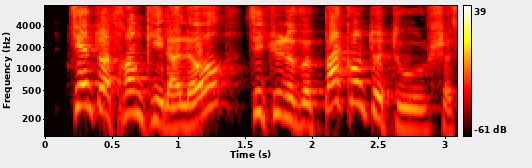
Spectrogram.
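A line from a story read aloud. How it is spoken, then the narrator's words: Exclaimed together. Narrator (French): s'écrièrent les autres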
